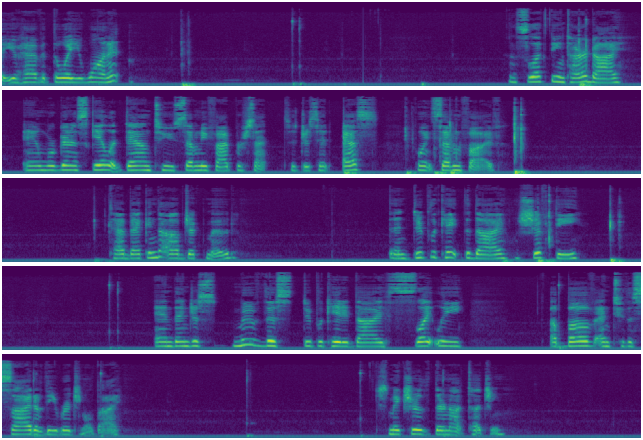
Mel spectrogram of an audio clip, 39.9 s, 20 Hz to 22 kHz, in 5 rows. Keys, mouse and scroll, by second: 2.2 z, 3.5 click, 7.1 a, 12.2 s, 13.0 KP_Decimal, 13.3 KP_7, 13.5 KP_5, 17.1 Tab, 22.6 shift+d, 25.2-37.9 drag, 39.6 scroll down 1.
